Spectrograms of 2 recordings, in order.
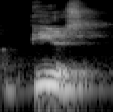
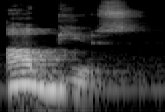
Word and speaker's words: abuse: and because the syllable the stress is on the second syllable abuse it's not abuse so the first syllable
